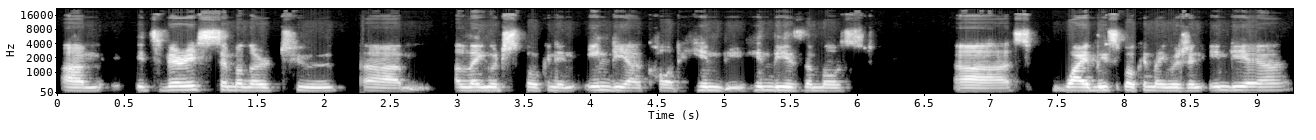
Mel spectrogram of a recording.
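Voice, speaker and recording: A man with a rather high voice chats casually on a podcast and jumps in eagerly with his own thoughts. His mic sounds slightly dull and lo-fi. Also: level tone, moderate pace, darkish tone, no room sound. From United States.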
